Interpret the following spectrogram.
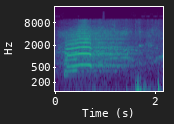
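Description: A comic whistle-like sound effect: one held note that fades away over about a second, followed by a few low thumps near the end.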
